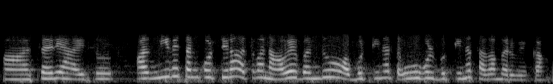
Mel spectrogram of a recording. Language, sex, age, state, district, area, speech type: Kannada, female, 18-30, Karnataka, Tumkur, rural, conversation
